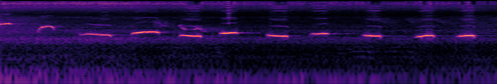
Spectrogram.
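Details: Singing white-rumped shama, natural sound for stimulating shamas that stopped singing or are stressed: a sequence of short, pure, level whistles, each about a third of a second apart, gently varying in pitch, over faint hum.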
